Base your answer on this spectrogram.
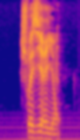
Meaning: first-person plural conditional of choisir
- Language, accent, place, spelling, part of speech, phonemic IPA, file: French, France, Lyon, choisirions, verb, /ʃwa.zi.ʁjɔ̃/, LL-Q150 (fra)-choisirions.wav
